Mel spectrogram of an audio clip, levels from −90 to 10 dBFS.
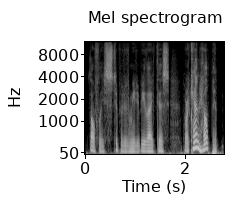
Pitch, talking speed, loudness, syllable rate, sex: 105 Hz, 300 wpm, -22 LUFS, 7.1 syllables/s, male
